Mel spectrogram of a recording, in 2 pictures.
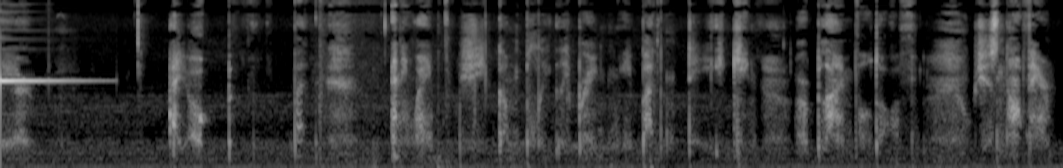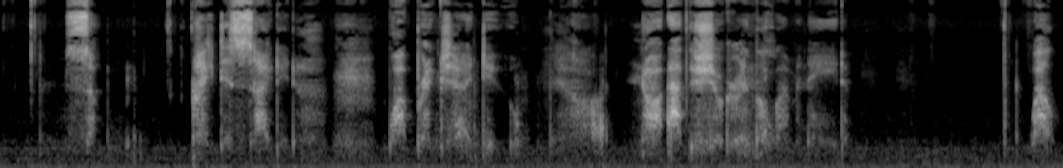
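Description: A girl whispering in short bursts of talk throughout. At the very start a single bright ding rings out and fades away over about a second.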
